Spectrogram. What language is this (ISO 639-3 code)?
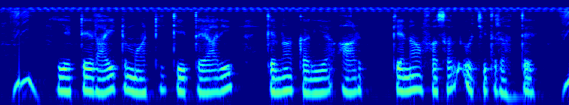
mai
